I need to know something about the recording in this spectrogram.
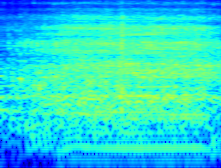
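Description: A small motor scooter engine running as the scooter pulls away.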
